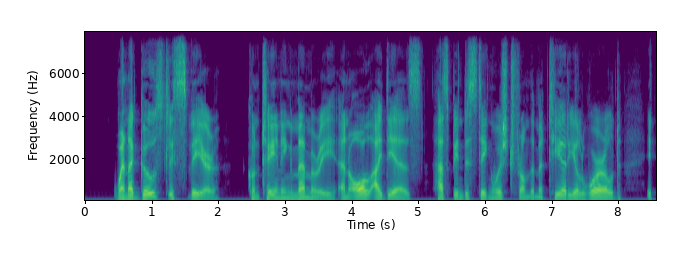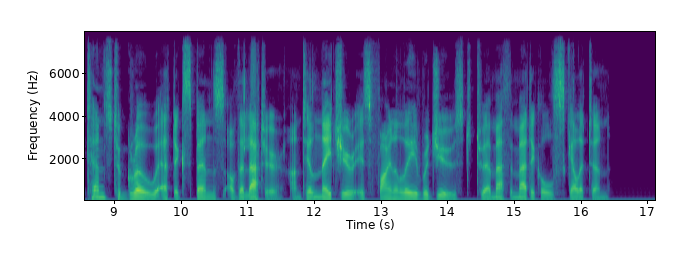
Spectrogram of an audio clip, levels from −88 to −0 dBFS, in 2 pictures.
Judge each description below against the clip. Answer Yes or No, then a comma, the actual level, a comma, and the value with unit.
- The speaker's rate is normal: No, slow, 125 wpm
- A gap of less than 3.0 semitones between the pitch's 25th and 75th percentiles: No, average, 4.8 semitones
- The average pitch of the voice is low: Yes, low, 120 Hz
